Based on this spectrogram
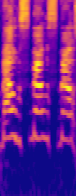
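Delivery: put-on very high-pitched shrieking yell. Retelling how they yelled on spotting a mouse at an Airbnb: retelling own yell. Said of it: "So then I'm yelling".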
